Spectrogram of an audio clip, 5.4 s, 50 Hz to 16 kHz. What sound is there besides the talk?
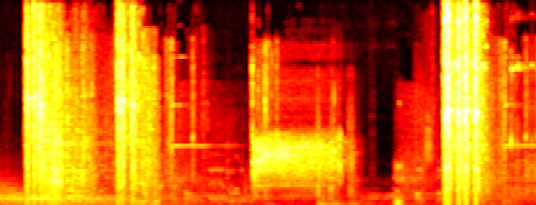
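gunfire as turrets are destroyed in the video game Fallout 4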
